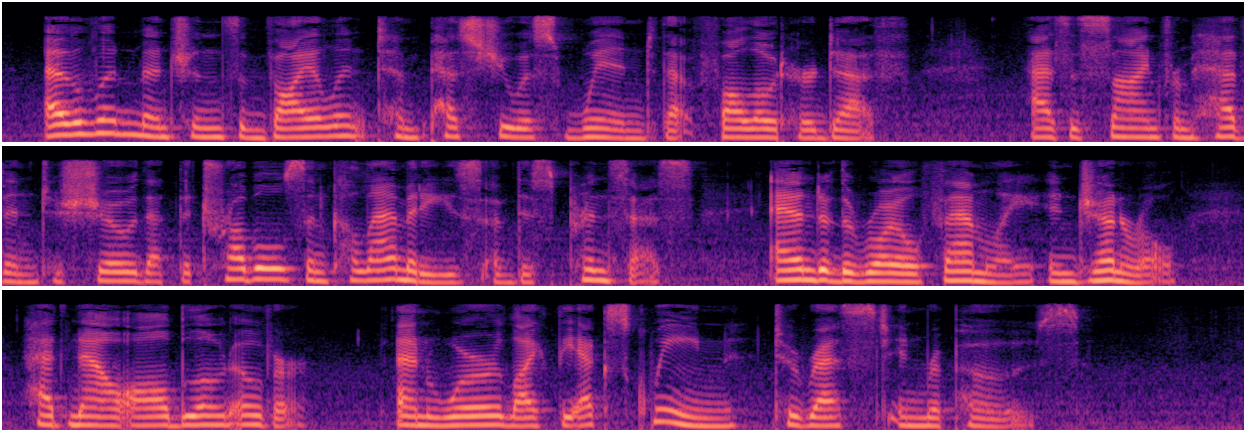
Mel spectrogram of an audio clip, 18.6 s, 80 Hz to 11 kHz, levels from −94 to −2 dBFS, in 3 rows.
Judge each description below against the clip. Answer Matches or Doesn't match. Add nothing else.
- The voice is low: Doesn't match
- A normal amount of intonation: Doesn't match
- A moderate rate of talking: Matches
